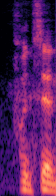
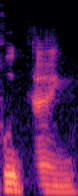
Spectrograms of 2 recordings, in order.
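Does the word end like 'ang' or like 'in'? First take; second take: in; ang. First: The word ends with an 'in' sound. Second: The word ends with an 'ang' sound. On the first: The speaker calls it right. "Putin, not Putang, Putin" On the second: The speaker calls it wrong. "not Putang"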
